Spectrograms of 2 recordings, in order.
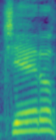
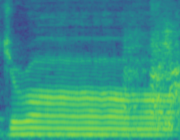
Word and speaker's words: Gerard: In Scotland, it's Gerard. Gerard. It's like Gerard. Gerard. It's the emphasis on the first part, but here in America, it's Gerard, and it goes Gerard.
